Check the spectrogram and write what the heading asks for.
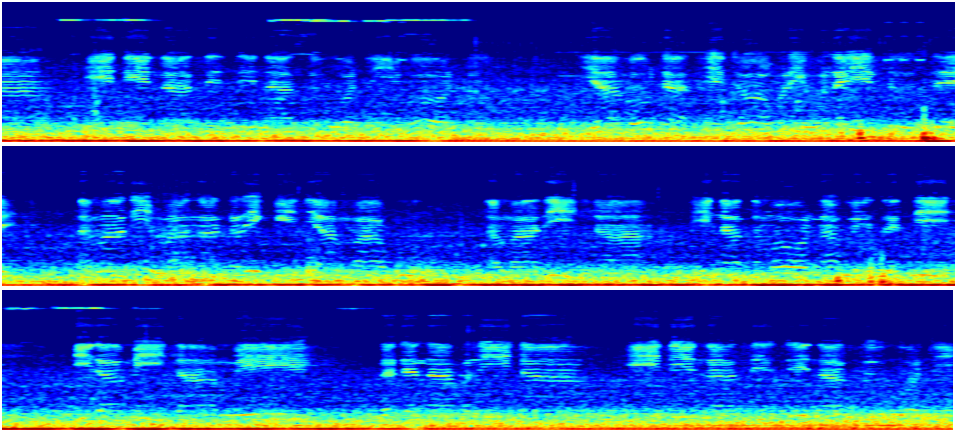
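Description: Steady low rumble of a car's engine and tyres heard from inside the cabin while driving, with one short thump about seven seconds in. Faint patterned chirping or voice-like sounds come and go above the rumble.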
